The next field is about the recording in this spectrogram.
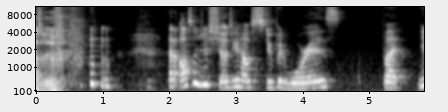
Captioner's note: laughs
